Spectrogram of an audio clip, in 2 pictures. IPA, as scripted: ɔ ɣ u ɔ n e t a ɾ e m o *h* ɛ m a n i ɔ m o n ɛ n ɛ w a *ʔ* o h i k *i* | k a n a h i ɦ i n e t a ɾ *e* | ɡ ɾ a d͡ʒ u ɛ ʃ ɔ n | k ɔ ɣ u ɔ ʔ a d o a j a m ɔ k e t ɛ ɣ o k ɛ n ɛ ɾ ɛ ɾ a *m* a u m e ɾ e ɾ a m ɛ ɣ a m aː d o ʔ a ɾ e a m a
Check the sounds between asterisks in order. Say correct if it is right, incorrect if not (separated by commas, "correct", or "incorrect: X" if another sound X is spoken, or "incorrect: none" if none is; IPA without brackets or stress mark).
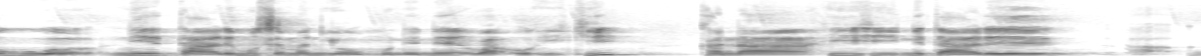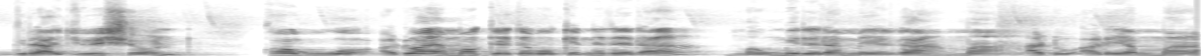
incorrect: s, correct, correct, correct, correct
